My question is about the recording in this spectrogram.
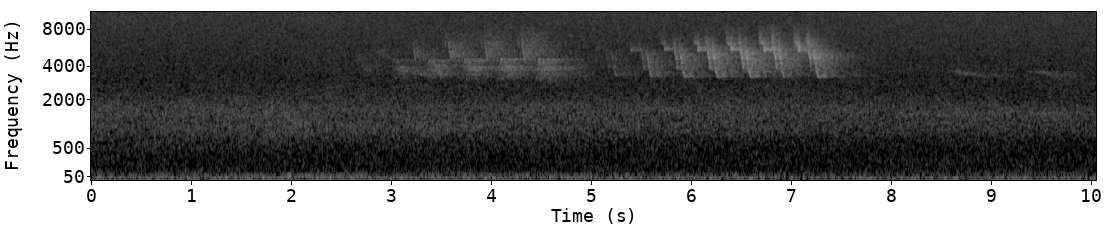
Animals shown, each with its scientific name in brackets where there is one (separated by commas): Blue Jay (Cyanocitta cristata), Ovenbird (Seiurus aurocapilla)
